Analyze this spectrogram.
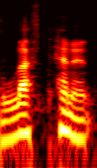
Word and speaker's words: Lieutenant: you did not know Lieutenant as we pronounce it the reason it's called Left tenant is because of the way Old English words used to look yeah I we should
